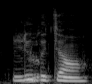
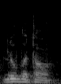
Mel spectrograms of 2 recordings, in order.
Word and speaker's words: Louboutin: Louis Vuitton. – No, you're getting it confused with Louis Vuitton. – Yeah. – Louboutin. – Louboutin.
